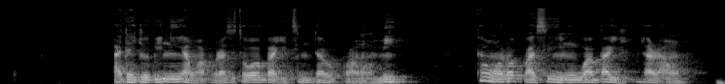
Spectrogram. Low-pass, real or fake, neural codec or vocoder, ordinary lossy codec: 14.4 kHz; fake; vocoder, 44.1 kHz, 128 mel bands every 256 samples, BigVGAN v2; AAC, 96 kbps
